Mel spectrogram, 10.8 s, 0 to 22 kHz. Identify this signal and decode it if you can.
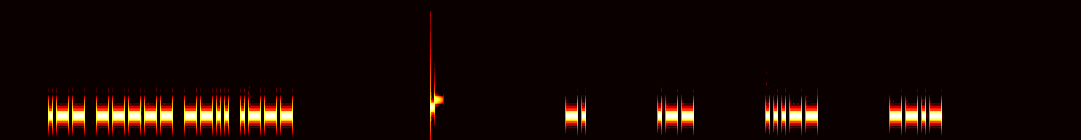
Morse code, heard as a keyed tone, about 29 wpm, spaced as for 15 wpm, 700 Hz. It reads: W0ZJ NW3Q
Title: USA Call Signs - 4 Characters - 6x Character Spacing - 30wpm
